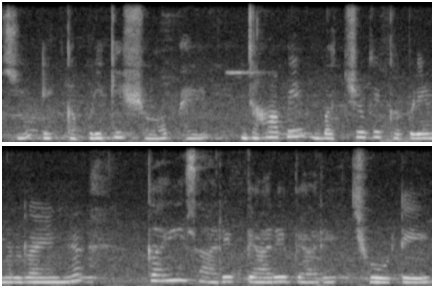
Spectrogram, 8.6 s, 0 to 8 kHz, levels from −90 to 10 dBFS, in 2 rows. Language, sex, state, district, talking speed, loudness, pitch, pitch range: Hindi, female, Madhya Pradesh, Katni, 130 wpm, -16 LUFS, 250 Hz, 240-270 Hz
